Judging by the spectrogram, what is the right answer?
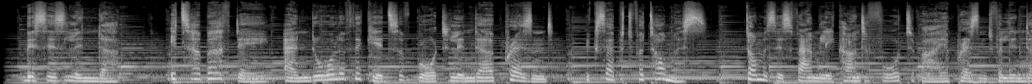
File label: english international e-learning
